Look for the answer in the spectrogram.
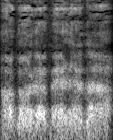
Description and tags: A sinister low pitched voice sound effect useful for large creatures, such as demons, to make your game a more immersive experience. The sound is great for making an otherworldly evil feeling, while a character is casting a spell, or explaning stuff.
monster, sfx, gaming, Speak, videogames, arcade, gamedeveloping, Demon, low-pitch, game, deep, videogame, vocal, gamedev, indiegamedev, games, male, brute, RPG, voice, troll, indiedev, Talk, fantasy, Devil, Voices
